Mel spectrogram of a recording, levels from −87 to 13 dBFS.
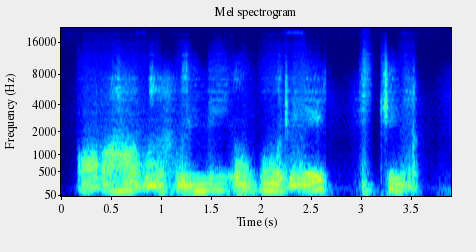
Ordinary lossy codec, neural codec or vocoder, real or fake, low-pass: none; codec, 44.1 kHz, 0.9 kbps, DAC; fake; none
